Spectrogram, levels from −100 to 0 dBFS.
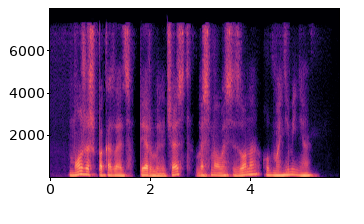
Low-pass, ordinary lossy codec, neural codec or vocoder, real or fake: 7.2 kHz; AAC, 32 kbps; codec, 24 kHz, 0.9 kbps, WavTokenizer, large speech release; fake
